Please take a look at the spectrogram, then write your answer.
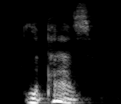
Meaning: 1. The capital city of Bolivia 2. The capital city of Bolivia.: The Bolivian government 3. A department in Bolivia. Capital: La Paz 4. The capital city of Baja California Sur, Mexico
- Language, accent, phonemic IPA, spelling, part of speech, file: English, Southern England, /lə ˈpæz/, La Paz, proper noun, LL-Q1860 (eng)-La Paz.wav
